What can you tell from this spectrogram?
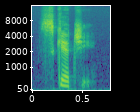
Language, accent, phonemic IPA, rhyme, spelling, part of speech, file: English, US, /ˈskɛt͡ʃi/, -ɛtʃi, sketchy, adjective, En-us-sketchy.ogg
- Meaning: 1. Roughly or hastily laid out; intended for later refinement 2. Not thorough or detailed 3. Resembling a comedy sketch, of sketch quality 4. Of questionable or doubtful quality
